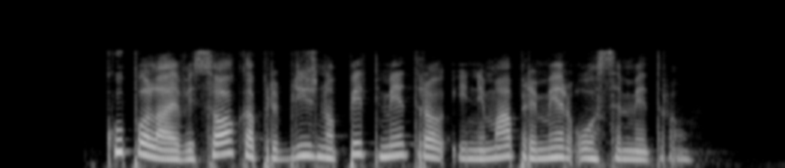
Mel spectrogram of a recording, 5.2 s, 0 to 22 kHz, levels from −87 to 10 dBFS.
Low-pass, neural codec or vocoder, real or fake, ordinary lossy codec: 7.2 kHz; codec, 16 kHz, 4 kbps, X-Codec, WavLM features, trained on Multilingual LibriSpeech; fake; none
